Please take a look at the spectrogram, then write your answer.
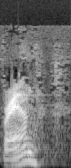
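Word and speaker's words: Bruijn: you the story but that's pronounced brown where I was in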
